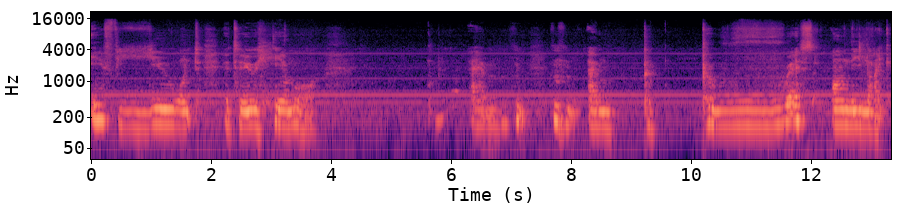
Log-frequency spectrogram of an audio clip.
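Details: Adult man living with a stammer: stuttering.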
